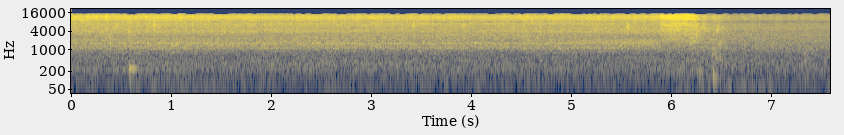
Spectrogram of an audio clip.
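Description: Steady sizzling of food frying in a hot pan, with a couple of light utensil knocks, one near the start and one about six seconds in.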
